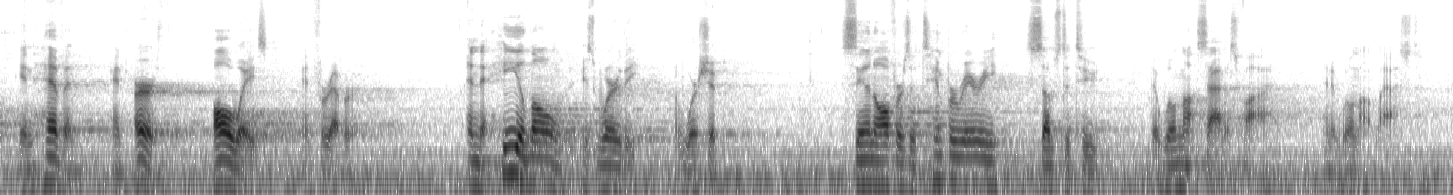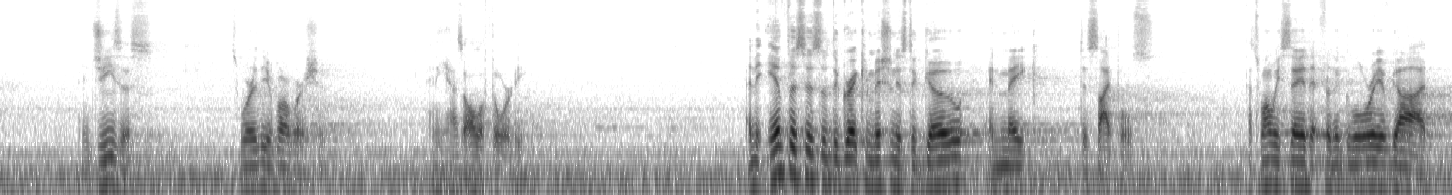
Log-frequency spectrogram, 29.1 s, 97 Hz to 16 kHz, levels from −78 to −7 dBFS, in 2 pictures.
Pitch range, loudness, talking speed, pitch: 110-140 Hz, -27 LUFS, 130 wpm, 125 Hz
